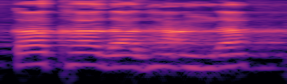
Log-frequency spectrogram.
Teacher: क, ख, ग, घ, अंगा ये है कंठ व्यंजन।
